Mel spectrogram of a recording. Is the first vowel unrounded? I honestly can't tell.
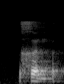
yes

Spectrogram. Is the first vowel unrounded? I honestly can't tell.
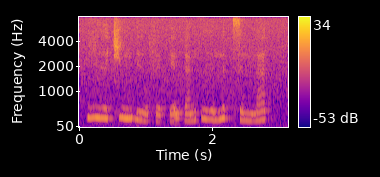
yes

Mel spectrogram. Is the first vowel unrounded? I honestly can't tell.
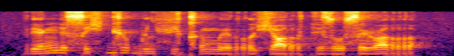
yes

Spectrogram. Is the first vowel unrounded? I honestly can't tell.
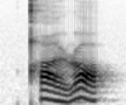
yes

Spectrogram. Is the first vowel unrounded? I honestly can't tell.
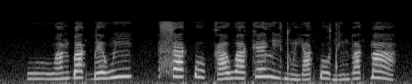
no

